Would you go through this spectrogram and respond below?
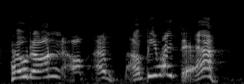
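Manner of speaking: high-pitched, loud gnome voice. Voicing a gnome calling from the back after the desk bell rings, high-pitched gnome voice. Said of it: "this kind of high pitch ish voice".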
